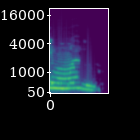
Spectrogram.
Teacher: Man huruf di izhar itu ya. Man hua harus jelas nun matinya kalau diizharkan gitu ya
